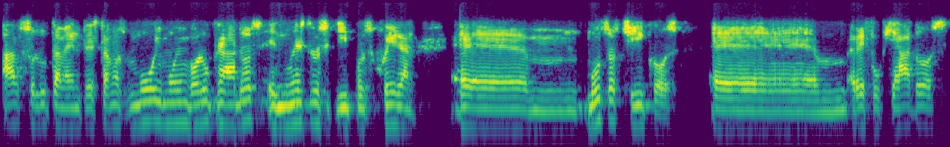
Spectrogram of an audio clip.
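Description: Halting Italian-accented man on a phone-like line. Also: lowish voice, steady tone, slight background noise. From Italy, Bergamo area. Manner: hesitant, halting, searching for words. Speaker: member of an amateur football club, interview guest. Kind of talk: interview answers in a non-native language. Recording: tinny narrow phone-like line.

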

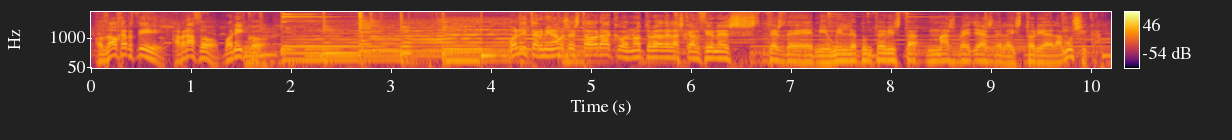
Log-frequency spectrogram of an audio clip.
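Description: A man's voice: fairly low pitch, lively intonation, moderate pace, loud music behind the voice. A man hosting a radio show, bantering casually in a chummy, slangy way. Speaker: radio host.

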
